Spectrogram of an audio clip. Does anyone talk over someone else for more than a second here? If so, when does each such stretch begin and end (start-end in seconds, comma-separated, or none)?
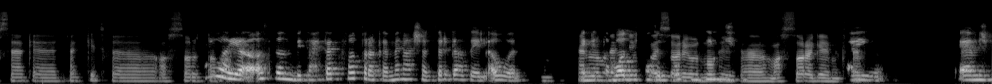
5.8-7.5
